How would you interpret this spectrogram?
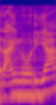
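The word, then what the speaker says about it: rhinorrhea: इसको ध्यान से दीजिए, देखिए यहाँ पे तो जो नाक बहना होता है वो यहाँ पे देखिए राइनोरिया होता है, H साइलेंट है।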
